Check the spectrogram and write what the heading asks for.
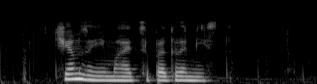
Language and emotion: Russian, neutral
